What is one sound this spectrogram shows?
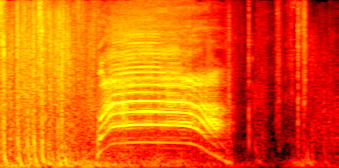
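A man shouts and cheers loudly into a microphone.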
